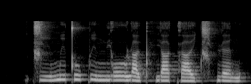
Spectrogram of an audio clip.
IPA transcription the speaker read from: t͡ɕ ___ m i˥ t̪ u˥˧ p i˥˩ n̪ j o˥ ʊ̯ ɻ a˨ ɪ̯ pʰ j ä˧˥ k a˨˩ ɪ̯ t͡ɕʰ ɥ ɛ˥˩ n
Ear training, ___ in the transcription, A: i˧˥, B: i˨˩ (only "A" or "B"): B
